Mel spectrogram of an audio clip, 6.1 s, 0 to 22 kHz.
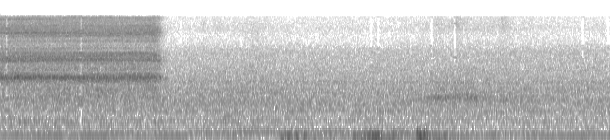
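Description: Airflow hiss of a Smok TFV12 Prince sub-ohm vape tank as air is drawn through it on a hit, stopping about a second and a half in. A few soft, low puffs of breath follow.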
